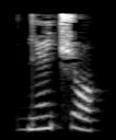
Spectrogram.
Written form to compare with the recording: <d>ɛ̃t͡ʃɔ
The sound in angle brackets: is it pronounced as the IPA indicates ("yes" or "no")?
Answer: yes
